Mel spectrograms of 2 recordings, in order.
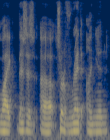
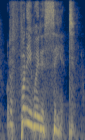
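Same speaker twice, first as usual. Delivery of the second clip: murderously angry, barely hidden rage, higher pitch; 7 semitones higher, 4 dB louder than usual. Voicing a character angry at a player's pronunciation: furious, barely hidden rage. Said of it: "there's an intense rage".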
